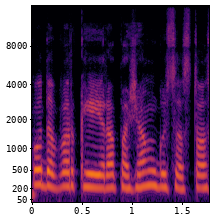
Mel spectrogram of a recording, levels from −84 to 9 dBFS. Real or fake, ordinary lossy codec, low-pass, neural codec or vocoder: real; Opus, 24 kbps; 14.4 kHz; none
